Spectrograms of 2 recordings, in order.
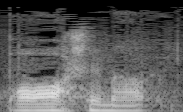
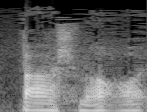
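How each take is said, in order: First: It is said in an affected accent. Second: It is said in a plain accent. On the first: "they say oh" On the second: "instead of saying"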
